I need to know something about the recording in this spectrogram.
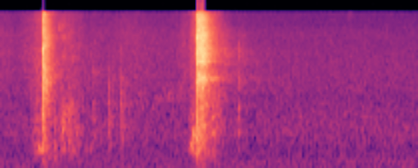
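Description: Two golf shots about a second and a half apart, each a sharp crack of a club striking the ball; the second is the louder. A steady hiss of rain runs beneath.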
